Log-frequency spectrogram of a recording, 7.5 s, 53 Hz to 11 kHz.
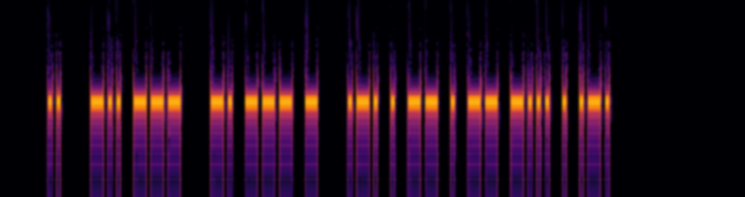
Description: Morse code, heard as a keyed tone, about 28 wpm, 700 Hz. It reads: I DO NOT REMEMBER
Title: Sets of 4 Words 28wpm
